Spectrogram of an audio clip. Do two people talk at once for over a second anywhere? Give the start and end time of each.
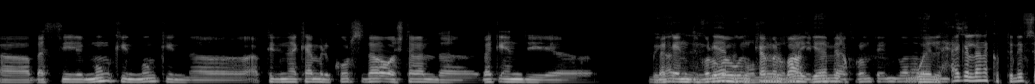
6.6-8.4

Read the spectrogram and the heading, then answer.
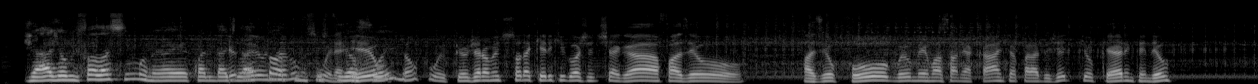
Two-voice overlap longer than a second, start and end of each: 2.2-4.0

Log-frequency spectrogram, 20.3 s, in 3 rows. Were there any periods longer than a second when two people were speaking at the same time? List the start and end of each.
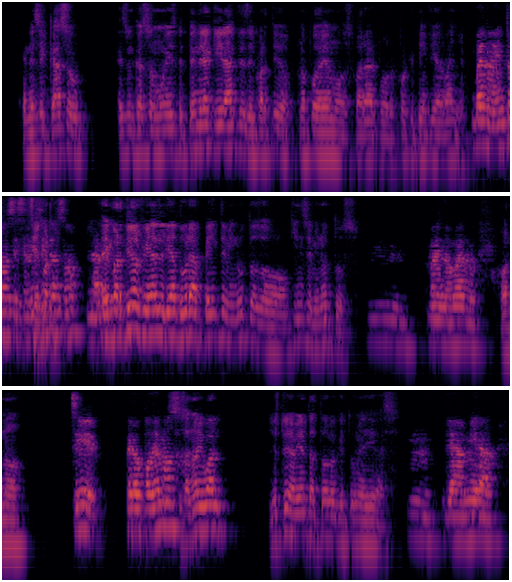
none

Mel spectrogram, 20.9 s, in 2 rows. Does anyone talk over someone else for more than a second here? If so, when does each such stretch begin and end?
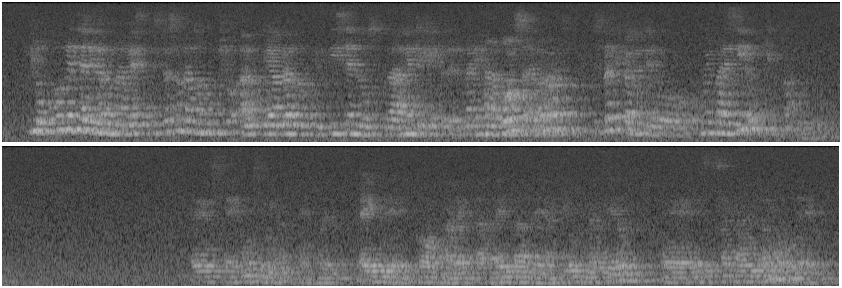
none

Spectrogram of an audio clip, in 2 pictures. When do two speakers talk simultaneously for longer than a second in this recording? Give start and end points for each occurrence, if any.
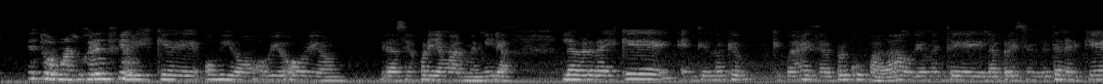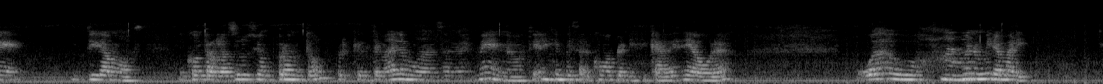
none

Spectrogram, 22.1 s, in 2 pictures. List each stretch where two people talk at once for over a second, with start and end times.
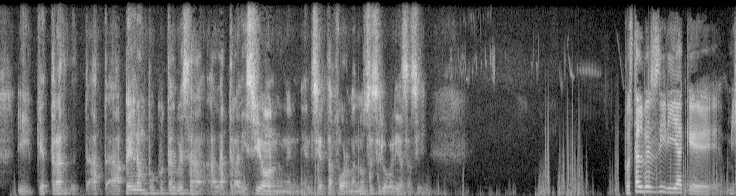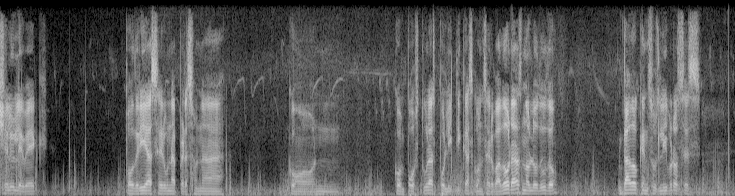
none

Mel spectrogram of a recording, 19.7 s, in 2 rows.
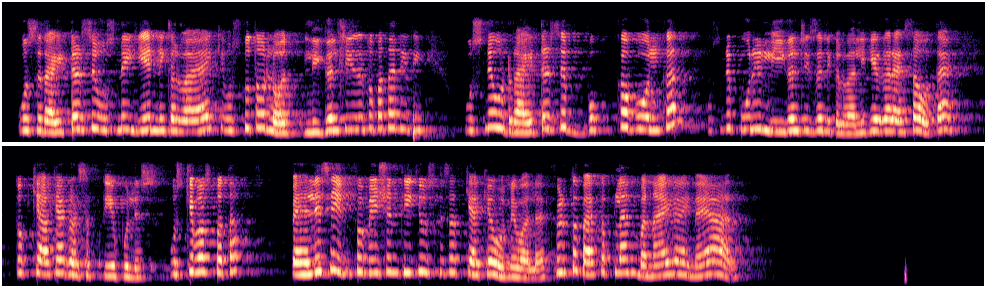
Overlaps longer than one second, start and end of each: none

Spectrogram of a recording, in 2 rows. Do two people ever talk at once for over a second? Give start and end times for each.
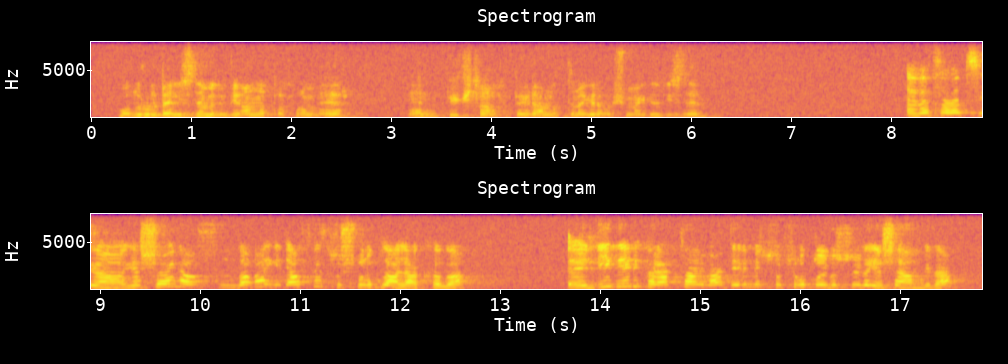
none

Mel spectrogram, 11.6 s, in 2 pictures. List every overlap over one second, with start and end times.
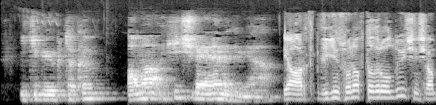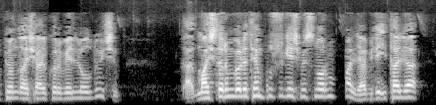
none

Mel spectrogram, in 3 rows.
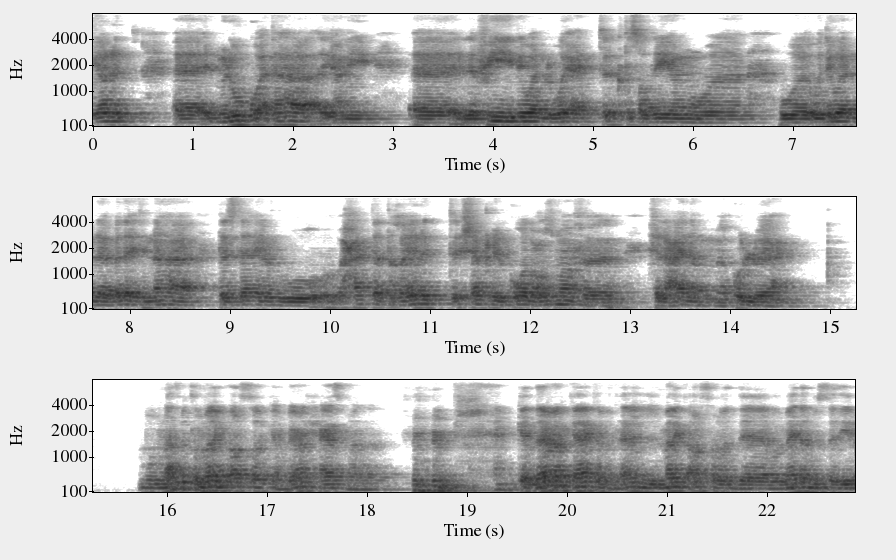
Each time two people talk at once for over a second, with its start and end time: none

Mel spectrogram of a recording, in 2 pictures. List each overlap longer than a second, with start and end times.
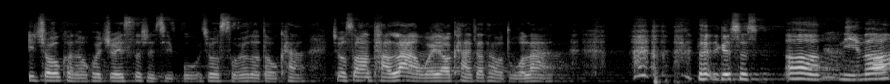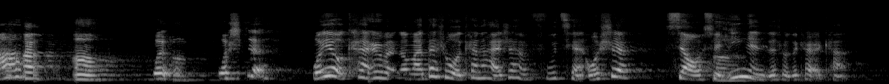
none

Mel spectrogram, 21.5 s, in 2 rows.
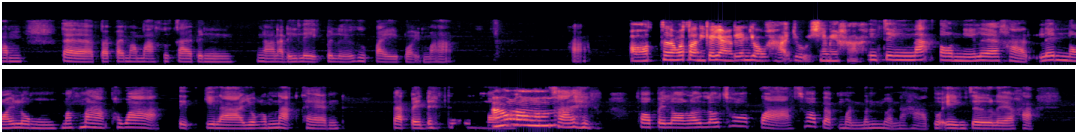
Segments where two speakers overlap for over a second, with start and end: none

